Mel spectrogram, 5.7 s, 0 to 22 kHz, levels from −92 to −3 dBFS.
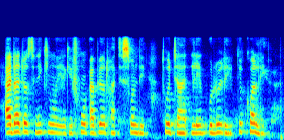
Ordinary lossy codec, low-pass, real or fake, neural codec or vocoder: none; 7.2 kHz; fake; codec, 16 kHz, 0.8 kbps, ZipCodec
